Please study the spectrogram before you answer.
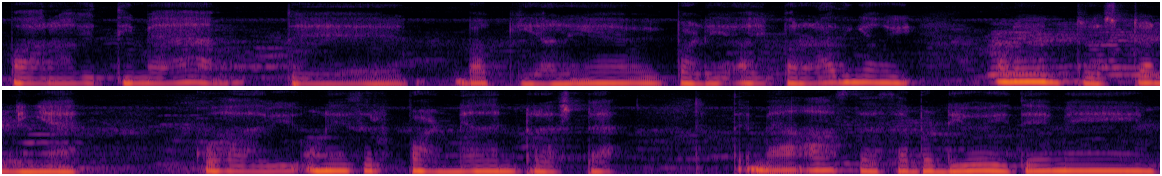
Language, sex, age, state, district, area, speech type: Dogri, female, 30-45, Jammu and Kashmir, Samba, rural, spontaneous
